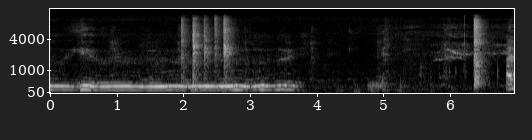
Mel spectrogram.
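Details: Woman with aphasia after a left-brain stroke who lost her speech and now has about 90 words after 12 months of music therapy, singing Happy Birthday and holding a note in melodic intonation therapy; aphasia after stroke.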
